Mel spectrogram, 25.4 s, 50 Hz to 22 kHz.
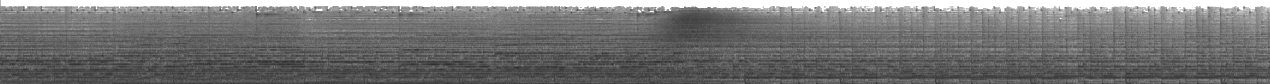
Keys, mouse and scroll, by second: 1.8 alt+click, 4.6-9.8 middle drag, 9.8 alt+shift+click, 12.8-22.2 middle drag, 15.5 KP_0, 17.1 g, 20.7 KP_0, 22.2 click.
